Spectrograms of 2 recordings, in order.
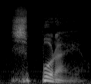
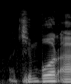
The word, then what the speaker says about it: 십보라: 어 발음 잘해야 될 것 같아. 옷의 원래 부인의 이름은 십보라예요. 김보라 아니고 십 죄송합니다.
